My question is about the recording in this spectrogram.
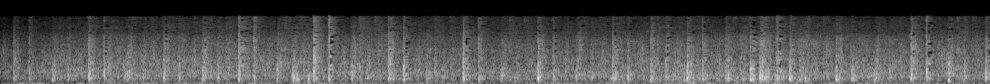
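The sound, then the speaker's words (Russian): A train rolls steadily along the rails, its wheels knocking out a repeated clickety-clack rhythm over a constant rumbling hum, heard from inside the train as a passenger rides along. No voices. “ехал в поезде.”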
